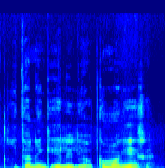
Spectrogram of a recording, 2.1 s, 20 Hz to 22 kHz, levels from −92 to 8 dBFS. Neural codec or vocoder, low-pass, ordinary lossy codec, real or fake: none; none; none; real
